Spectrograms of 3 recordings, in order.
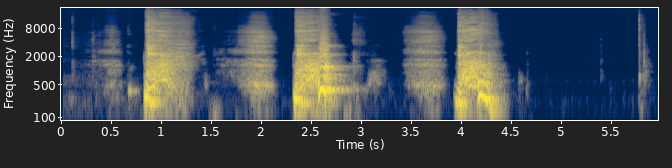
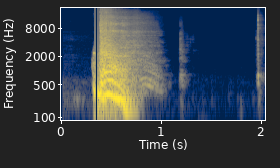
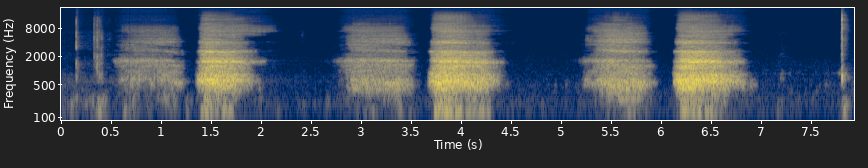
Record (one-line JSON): {"three_cough_length": "6.0 s", "three_cough_amplitude": 32767, "three_cough_signal_mean_std_ratio": 0.4, "cough_length": "2.0 s", "cough_amplitude": 32768, "cough_signal_mean_std_ratio": 0.39, "exhalation_length": "7.9 s", "exhalation_amplitude": 25292, "exhalation_signal_mean_std_ratio": 0.44, "survey_phase": "beta (2021-08-13 to 2022-03-07)", "age": "65+", "gender": "Male", "wearing_mask": "No", "symptom_none": true, "smoker_status": "Never smoked", "respiratory_condition_asthma": false, "respiratory_condition_other": false, "recruitment_source": "REACT", "submission_delay": "0 days", "covid_test_result": "Negative", "covid_test_method": "RT-qPCR"}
